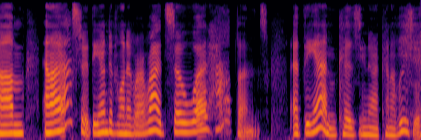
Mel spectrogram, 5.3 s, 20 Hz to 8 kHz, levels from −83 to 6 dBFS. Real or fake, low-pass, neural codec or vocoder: fake; 7.2 kHz; codec, 44.1 kHz, 3.4 kbps, Pupu-Codec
